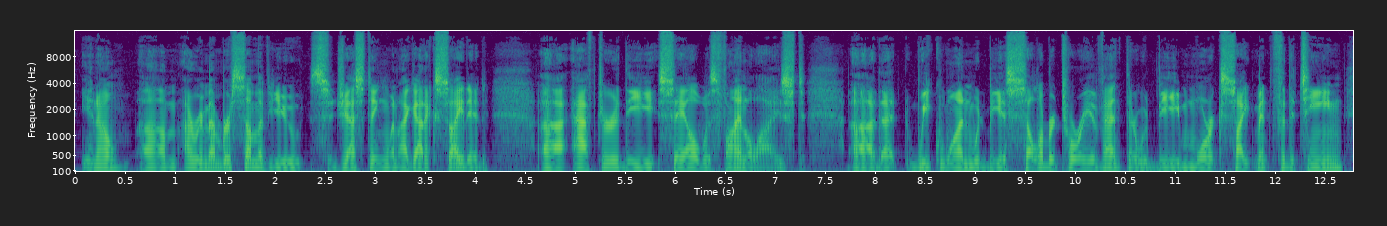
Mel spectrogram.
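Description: Low-voiced man, dry close-miked sports talk. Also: moderate pace, dry recording. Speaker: sports podcast host. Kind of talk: casual sports commentary monologue.

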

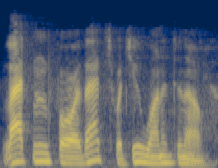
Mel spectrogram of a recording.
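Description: A man's voice: fairly low pitch, animated, moderate pace, natural voice. An actor playing a breezy, flippant private-eye legman with a wry manner in a 1950s radio drama. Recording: muffled vintage 1950s radio recording.

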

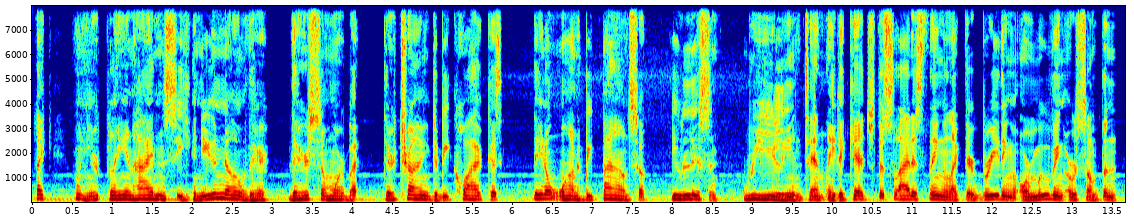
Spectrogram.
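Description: Guy doing a freaked out paranoid dude, pleading, higher voice, horror audiobook. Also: moderate pace, darkish tone, soft background music, natural voice. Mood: urgent pleading. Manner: intense, pleading, insistent. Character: distraught, paranoid man insisting he hears something. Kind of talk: audiobook character dialogue, horror story.

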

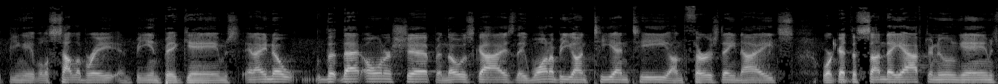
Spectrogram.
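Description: A man with a bright, sharp voice hosts casual sports talk. He hedges and circles around his points, working them out as he speaks. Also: fairly low pitch. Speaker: sports podcast host, interviewer.

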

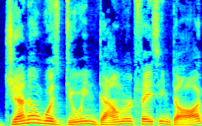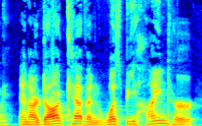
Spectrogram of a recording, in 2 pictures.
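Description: A man's voice: fairly high pitch, animated, a little slow. Rambling male comedy podcast co-host. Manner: rambling, self-interrupting, profane. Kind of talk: casual comedic storytelling.

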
